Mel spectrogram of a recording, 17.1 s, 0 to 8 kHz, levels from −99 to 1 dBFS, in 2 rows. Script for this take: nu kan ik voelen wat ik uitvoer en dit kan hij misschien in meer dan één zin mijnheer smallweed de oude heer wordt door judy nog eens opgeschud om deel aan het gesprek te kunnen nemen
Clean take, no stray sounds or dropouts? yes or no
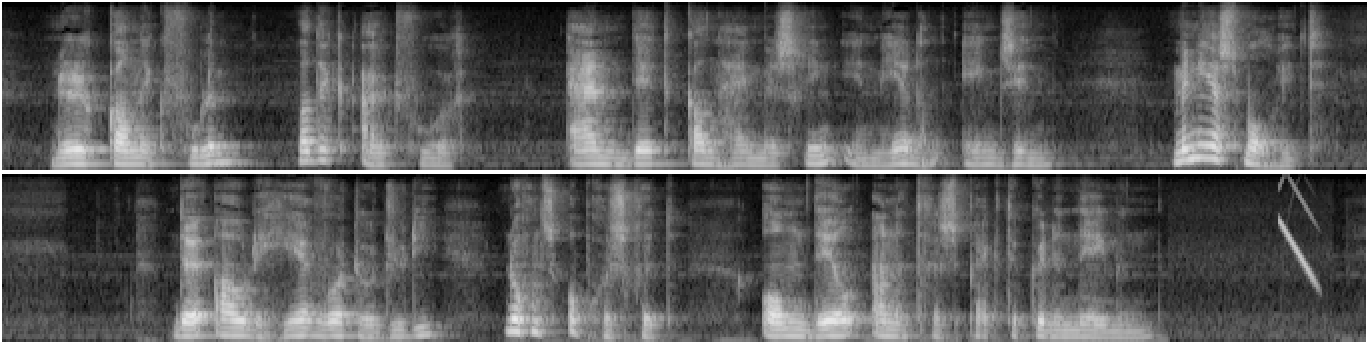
no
